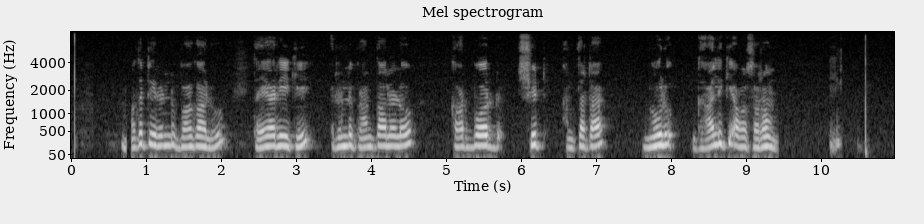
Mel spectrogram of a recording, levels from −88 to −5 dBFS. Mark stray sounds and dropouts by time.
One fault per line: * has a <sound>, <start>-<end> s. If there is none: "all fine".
* has a dropout, 0.7-0.8 s
* has a laugh, 10.1-10.3 s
